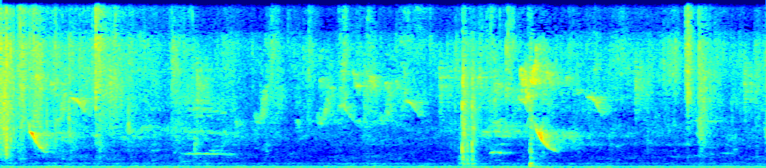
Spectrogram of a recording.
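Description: Faint outdoor ambience: a bird gives short, falling chirps, once near the start and again about five seconds in, over a steady low rumble, with a few light clicks.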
